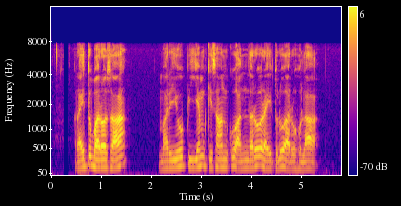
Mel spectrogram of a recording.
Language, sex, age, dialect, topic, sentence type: Telugu, male, 18-24, Central/Coastal, agriculture, question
